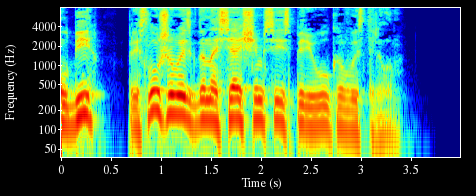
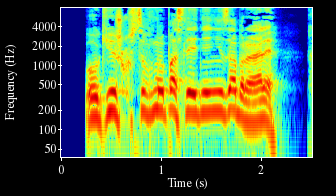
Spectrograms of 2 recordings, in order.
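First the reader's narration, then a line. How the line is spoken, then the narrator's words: Snorting. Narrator (Russian): хмыкнул Хвостун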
